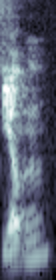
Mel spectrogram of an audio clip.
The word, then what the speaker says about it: Jotun: decks running jodan hurler I know that it's pronounced Yelton but I like to say Jotun to annoy my little brother but yeah it dies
